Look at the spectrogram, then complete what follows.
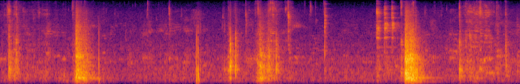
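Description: Steel wire skimmer and ladle knocking and scraping against a large aluminium kadai while fried omapodi (sev) is lifted out of the hot oil: several sharp clanks, the loudest about five and a half seconds in.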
